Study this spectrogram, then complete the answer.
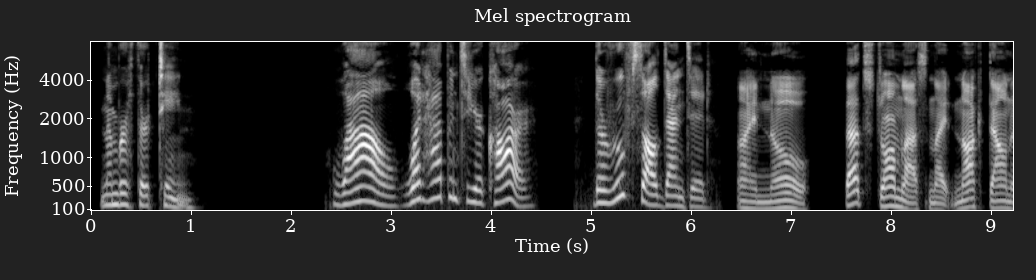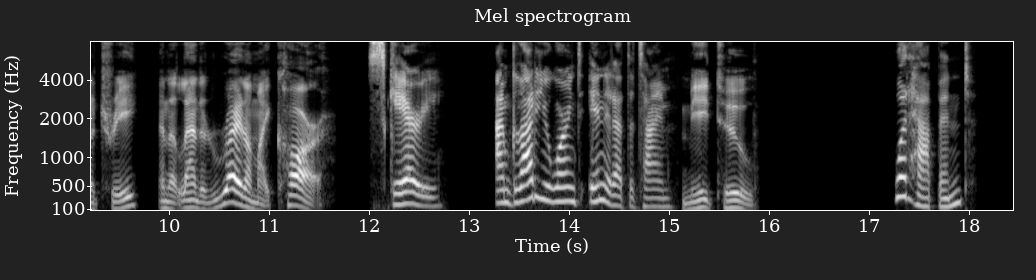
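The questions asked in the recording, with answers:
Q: What happened?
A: During last night's storm, a tree fell onto the car and dented its roof.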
